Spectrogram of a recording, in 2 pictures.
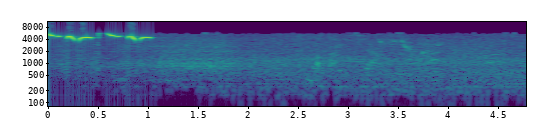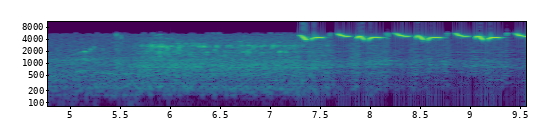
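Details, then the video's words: Cinereous tit, recorded as a training song to get other birds singing. A few high, dipping whistles open, followed by a long stretch of faint rustling and low chatter, then a steady run of about eight sharp, down-slurred notes. "Master Burung Gelatik Batu Full Ngisi"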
